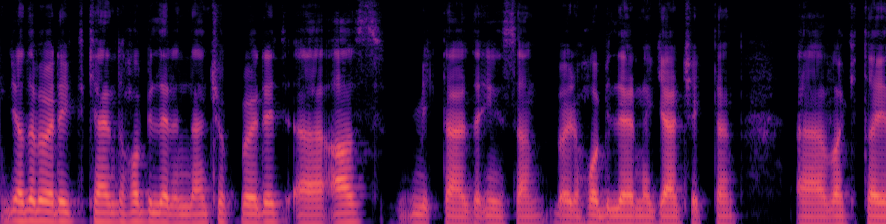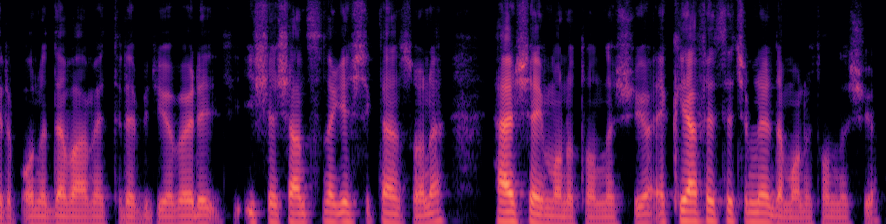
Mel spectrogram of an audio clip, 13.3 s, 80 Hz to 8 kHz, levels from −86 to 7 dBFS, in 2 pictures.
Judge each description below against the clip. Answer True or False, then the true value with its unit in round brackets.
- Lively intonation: False (4.2 semitones)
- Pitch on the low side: True (100 Hz)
